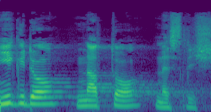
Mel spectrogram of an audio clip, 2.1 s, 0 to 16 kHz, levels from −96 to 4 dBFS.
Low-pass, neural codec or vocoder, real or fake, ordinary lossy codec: 14.4 kHz; none; real; MP3, 48 kbps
